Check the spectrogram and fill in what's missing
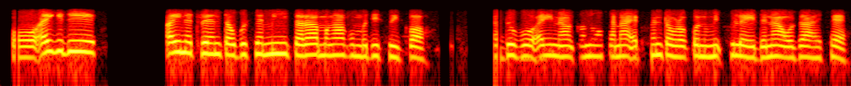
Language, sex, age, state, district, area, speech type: Manipuri, female, 30-45, Manipur, Senapati, rural, conversation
